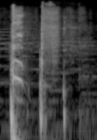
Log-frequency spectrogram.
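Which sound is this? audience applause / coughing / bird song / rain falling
coughing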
